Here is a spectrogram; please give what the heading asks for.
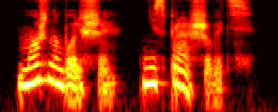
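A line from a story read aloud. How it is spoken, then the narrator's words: Whisper. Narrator (Russian): шепнул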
